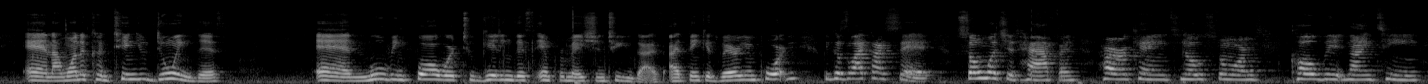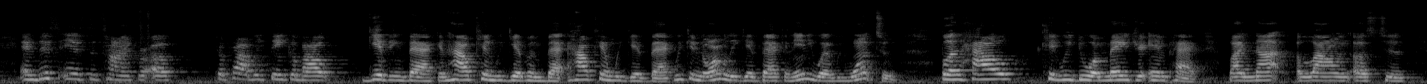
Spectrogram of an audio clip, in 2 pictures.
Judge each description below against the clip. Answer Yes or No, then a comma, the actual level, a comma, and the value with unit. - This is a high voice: Yes, high, 205 Hz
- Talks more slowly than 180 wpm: Yes, average, 170 wpm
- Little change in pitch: No, average, 4.3 semitones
